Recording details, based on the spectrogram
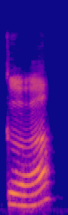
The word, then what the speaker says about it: Ge: So my first name is Luna, and my last name is actually Ge, as like the third tone of Chinese. I just get tired of like correcting people.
